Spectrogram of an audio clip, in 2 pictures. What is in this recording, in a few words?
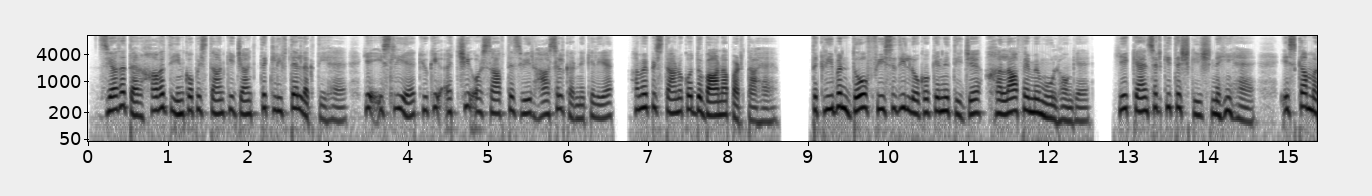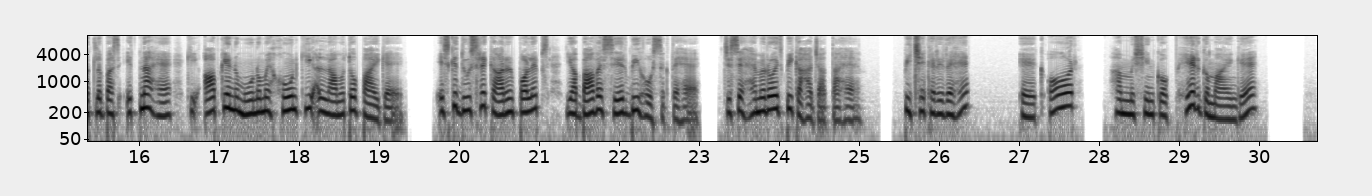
Urdu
